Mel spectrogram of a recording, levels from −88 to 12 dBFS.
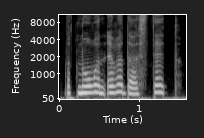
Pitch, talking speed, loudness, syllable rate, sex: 255 Hz, 225 wpm, -14 LUFS, 7.0 syllables/s, female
